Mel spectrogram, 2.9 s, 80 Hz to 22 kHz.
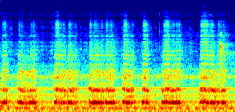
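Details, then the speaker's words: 1984 Kaypro 4 portable computer, unused for nearly 30 years, floppy drive reading a disk; humming whir with rhythmic scraping bursts as the drive struggles and grinds; owner suspects the drives need taking apart and lubricating. "Whoa. Yeah, that's a floppy drive that is struggling mightily. But that's okay. Well, I'm going to let it just grind away for a bit, but I'm thinking this isn't going to work too well until I get the drives apart and lubricate them."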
